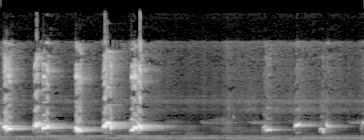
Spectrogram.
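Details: Streak-eared bulbul with wave-like rattling song: five loud quick chirps with clicks in the first second and a half, a pause, then softer scattered notes over a low hum.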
